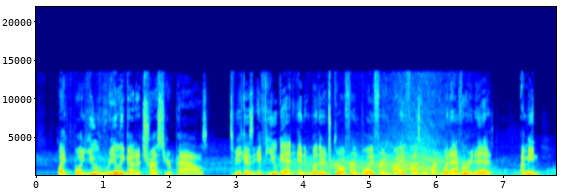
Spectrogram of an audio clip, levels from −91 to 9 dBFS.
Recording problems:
traffic noise; noticeable; throughout; 10 dB below the speech

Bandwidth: 13.5 kHz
